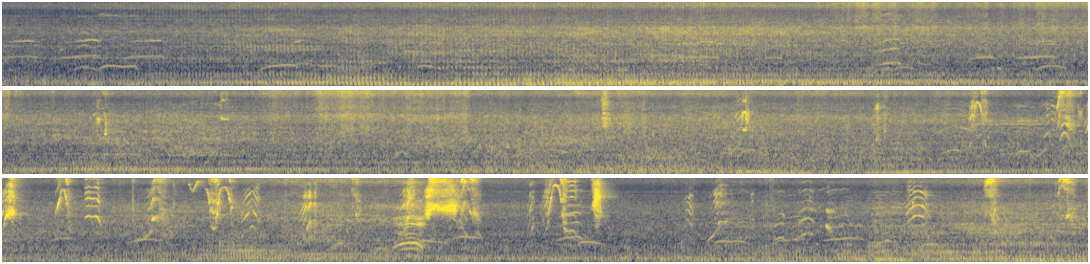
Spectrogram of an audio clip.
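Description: Short, high squeaky calls from a troop of long-tailed macaques over the low rumble of road traffic, a passing vehicle swelling and fading in the first half. In the second half a few sharp clicks and rustles stand out, the loudest about two thirds of the way in.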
